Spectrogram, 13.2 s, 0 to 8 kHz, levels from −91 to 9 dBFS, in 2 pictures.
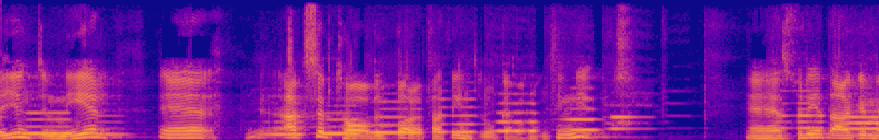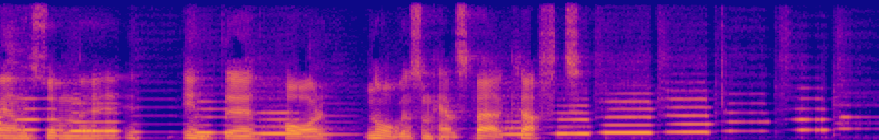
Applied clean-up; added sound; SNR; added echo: neural mask model RNNoise.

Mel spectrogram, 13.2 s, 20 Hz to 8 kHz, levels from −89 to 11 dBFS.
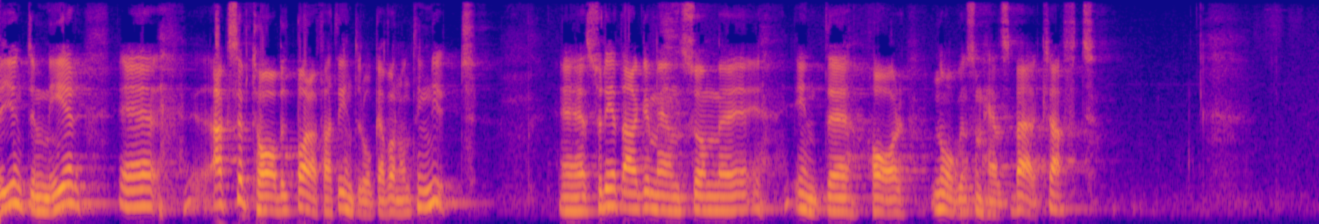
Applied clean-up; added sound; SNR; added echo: none; none; none; none.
